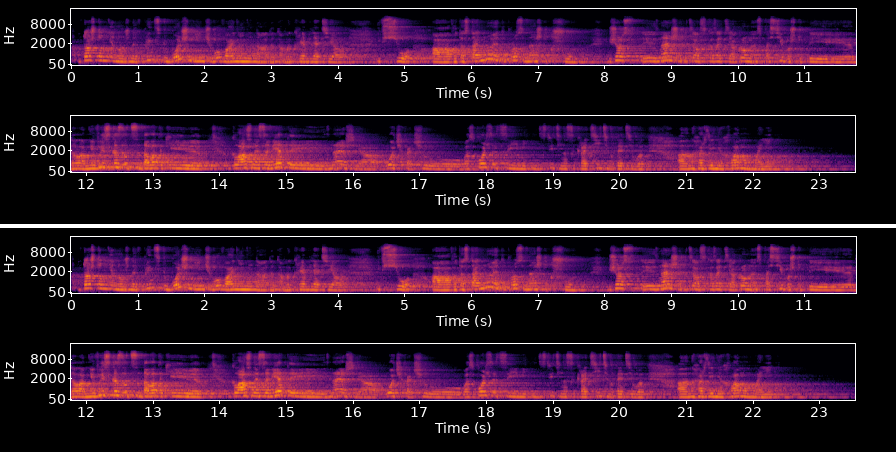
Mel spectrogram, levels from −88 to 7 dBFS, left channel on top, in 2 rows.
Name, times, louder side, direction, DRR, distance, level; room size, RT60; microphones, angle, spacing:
voice 1, 0.2-22.4, right 1 dB, 20° right, -2 dB, 1.3 m, -30 dB
22.5 x 16.0 x 2.6 m, 2.9 s
head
